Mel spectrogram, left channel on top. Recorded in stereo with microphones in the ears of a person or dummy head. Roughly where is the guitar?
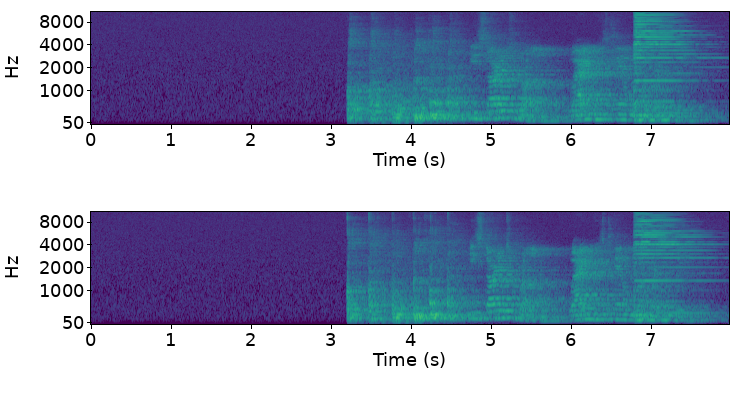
Centre.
